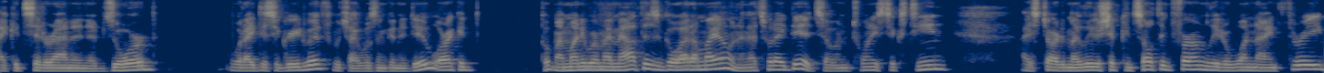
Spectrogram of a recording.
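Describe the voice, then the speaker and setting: A man with an American accent talks fairly quickly at a fairly high pitch with ordinary pitch variation. He has an ordinary speaking voice. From Long Island, New York. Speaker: former Navy SEAL and FBI agent, leadership author. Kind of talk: interview conversation.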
